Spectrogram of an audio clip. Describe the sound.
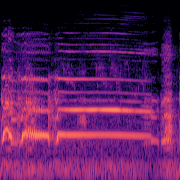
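A rooster crows in one long, loud, sustained call with a steady, bright tone and no talking, with shorter bursts of its voice at the start and end.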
